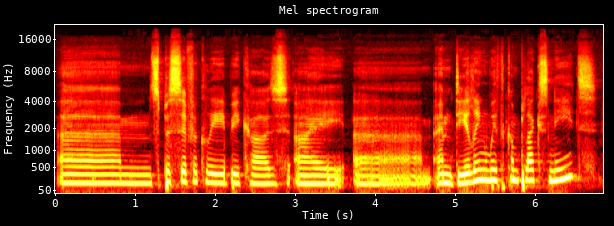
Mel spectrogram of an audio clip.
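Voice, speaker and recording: Woman, native Dutch speaker, panel participant. Low, very mellow voice, considered and articulate, speaking into a handheld mic. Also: steady tone, slow pace, creaky. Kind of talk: personal reflection at a public panel. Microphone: handheld microphone.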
